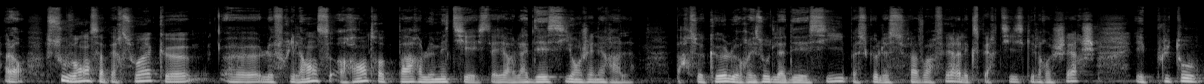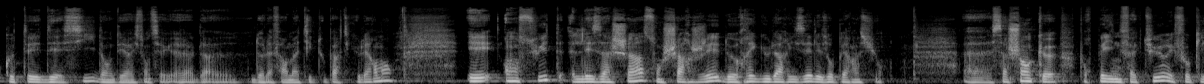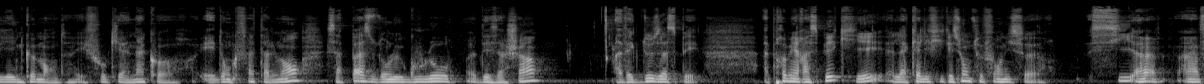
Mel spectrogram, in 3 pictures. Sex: male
